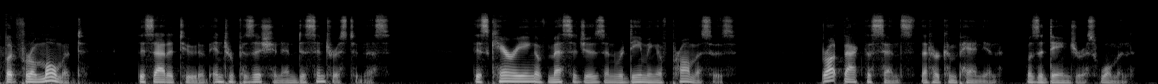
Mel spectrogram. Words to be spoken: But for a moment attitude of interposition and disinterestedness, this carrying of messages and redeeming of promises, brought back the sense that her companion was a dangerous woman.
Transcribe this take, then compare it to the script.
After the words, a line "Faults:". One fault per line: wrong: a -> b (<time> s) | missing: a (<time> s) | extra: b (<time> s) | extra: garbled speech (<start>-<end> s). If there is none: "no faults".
But for a moment this attitude of interposition and disinterestedness, this carrying of messages and redeeming of promises, brought back the sense that her companion was a dangerous woman.
Faults:
extra: this (1.4 s)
